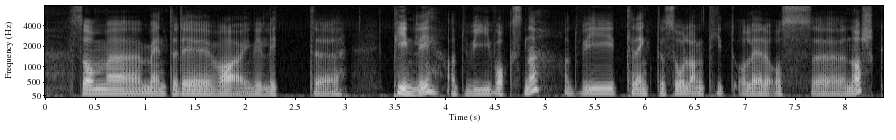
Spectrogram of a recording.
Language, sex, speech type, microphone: Norwegian, male, spontaneous, Sennheiser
